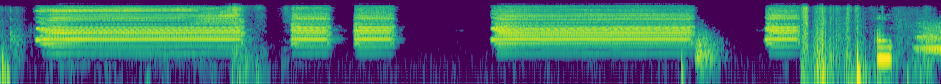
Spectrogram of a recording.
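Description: A loud truck horn blares in several long harmonic blasts with short gaps between them, close and piercing, followed by a few choppier honks at the end.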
